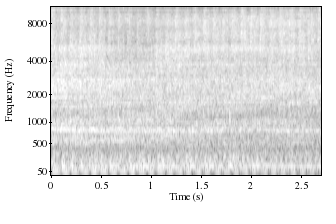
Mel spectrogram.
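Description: An engine runs steadily during a carburetor and timing test, a loud, even mechanical drone with a low rhythmic pulse and no talk.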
